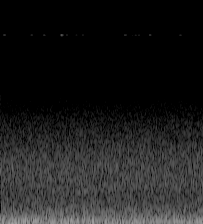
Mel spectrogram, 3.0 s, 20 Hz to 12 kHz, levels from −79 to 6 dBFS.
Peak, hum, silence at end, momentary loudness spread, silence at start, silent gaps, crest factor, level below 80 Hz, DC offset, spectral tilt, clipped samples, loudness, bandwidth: -22 dBFS; none; 0 s; 2 LU; 0 s; none; 12 dB; -36 dBFS; under 0.1%; -9 dB/octave; under 0.1%; -38 LUFS; 7.4 kHz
